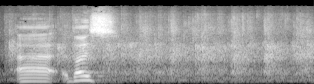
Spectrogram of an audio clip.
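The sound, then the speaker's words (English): A couple of quick shouted cheers, then a church audience breaks into steady, moderate applause for its community group leaders that keeps going as a dense wash of clapping. “And can we just give an applause to the community group leaders?”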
